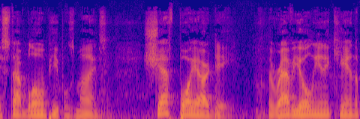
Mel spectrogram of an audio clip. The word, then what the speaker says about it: Boyardee: his last name was Boyardee well he spelled it out phonetically so as not to freak out Middle America who wasn't used to having an Italian cooking form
